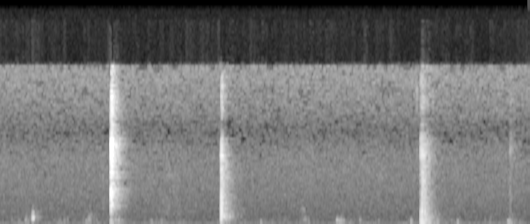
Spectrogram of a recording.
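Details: Quiet abdominal gurgles with three sharp clicks or pops during colon therapy, typical of normal bowel sounds.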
